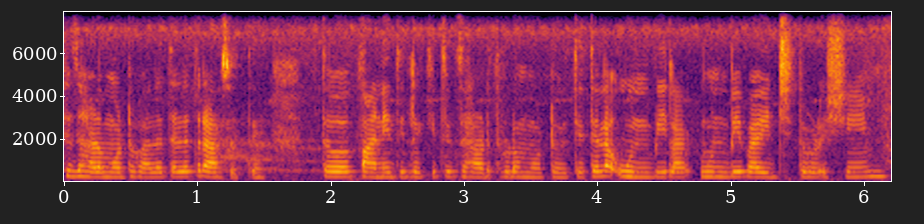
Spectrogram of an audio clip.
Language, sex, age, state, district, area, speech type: Marathi, female, 18-30, Maharashtra, Wardha, rural, spontaneous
